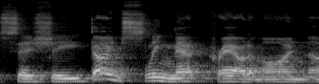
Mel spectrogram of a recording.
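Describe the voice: With ordinary pitch variation, the delivery is plain reading aloud.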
